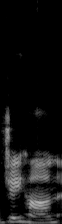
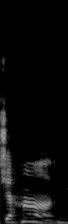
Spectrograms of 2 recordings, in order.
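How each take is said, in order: First: The first vowel sounds like a short 'i'. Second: The first vowel sounds like an 'a'. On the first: The speaker calls it wrong. "we've all been saying it wrong" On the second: The speaker calls it right. "It's Jahan because it's got two A's"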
